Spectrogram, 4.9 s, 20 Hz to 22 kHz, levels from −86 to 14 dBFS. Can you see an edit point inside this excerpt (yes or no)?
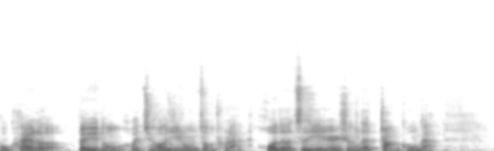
yes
